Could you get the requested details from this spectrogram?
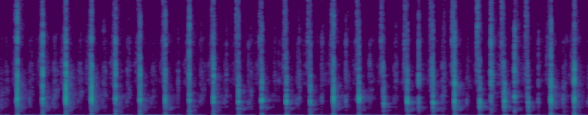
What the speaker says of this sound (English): I'm just going to shuffle the whole deck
